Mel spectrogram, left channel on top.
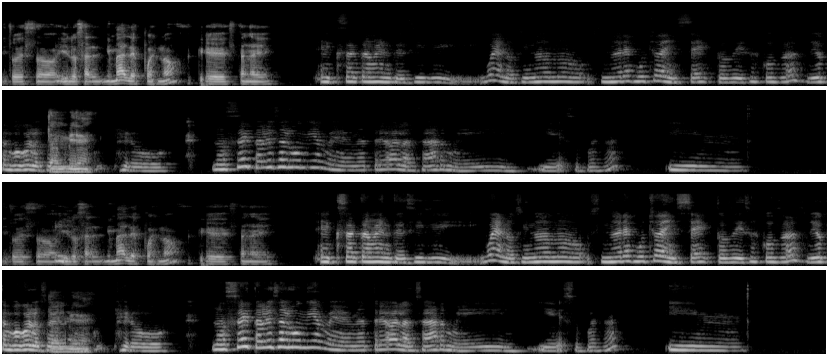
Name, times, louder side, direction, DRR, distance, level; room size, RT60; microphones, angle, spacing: voice 1, 0.0-1.8 2.0-2.7 8.7-9.2, left 5 dB, 80° left, 0.6 m, -26 dB
voice 2, 3.1-9.9 10.4-14.4 14.9-15.7, right 4 dB, 35° right, 0.3 m, -26 dB
5.4 x 3.2 x 2.8 m
head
